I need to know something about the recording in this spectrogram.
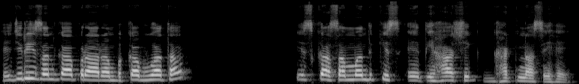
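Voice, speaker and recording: Mellow-voiced woman teaching. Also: medium pitch, unhurried. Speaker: exam-prep teacher. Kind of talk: question-and-answer quiz lesson narration.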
